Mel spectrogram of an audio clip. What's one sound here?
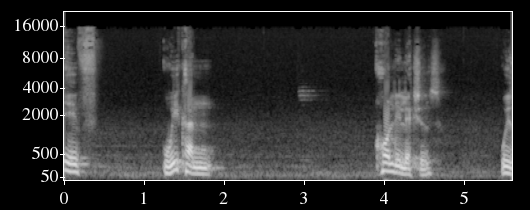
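A man speaks calmly in short phrases close to a microphone.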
